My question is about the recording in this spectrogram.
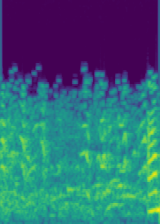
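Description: Studio audience laughter dying away into a murmur, then a man starts speaking near the end.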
